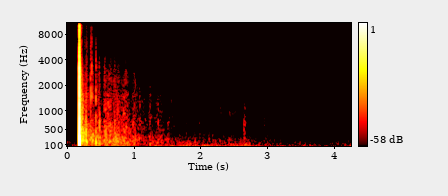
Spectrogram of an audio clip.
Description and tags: Date: ~12.2015 & ~12.2016
Details:
Recorded loudest firecrackers & fireworks I have ever heard, a bit too close. Surrounded by "Paneláks" (google it) creating very nice echo.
